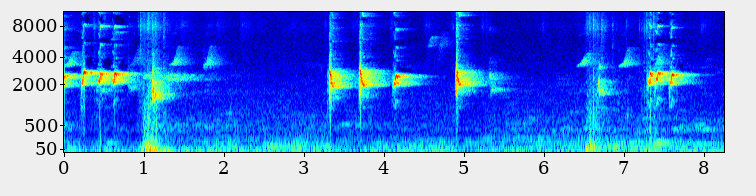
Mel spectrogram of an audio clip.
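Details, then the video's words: Yellow-vented bulbul calling to lure reluctant bulbuls into song; clusters of short, loud, bubbly notes repeated every second or two, separated by quiet gaps and a couple of sharp clicks. "Suara panggilan trucuk untuk memancing trucukan bahan ombyokan malas bunyi"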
